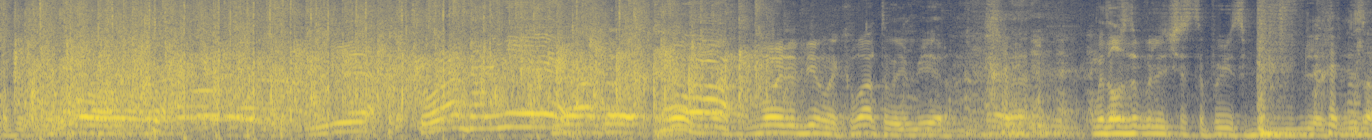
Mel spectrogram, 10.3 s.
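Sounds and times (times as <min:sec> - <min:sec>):
audience applause: 0:00.0 - 0:06.0
speech: 0:02.6 - 0:10.2
laughter: 0:07.2 - 0:08.5, 0:09.8 - 0:10.2.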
